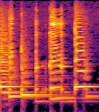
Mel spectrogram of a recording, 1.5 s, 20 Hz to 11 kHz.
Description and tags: This mbira
(thumb piano) was a really crude one made for tourists. I believe it was from Tanzania. I remember that it had thin cut nails for tines. Recorded at 22khz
